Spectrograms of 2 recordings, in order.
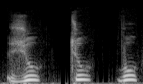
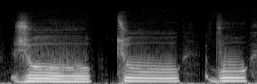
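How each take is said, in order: First: The vowels are said short. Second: The vowels are drawn out long.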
